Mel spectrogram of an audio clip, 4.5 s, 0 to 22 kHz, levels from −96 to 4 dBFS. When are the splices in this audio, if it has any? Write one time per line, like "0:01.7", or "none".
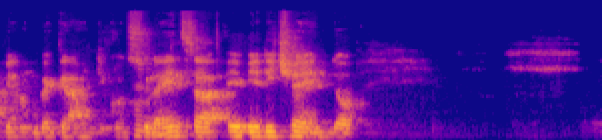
none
